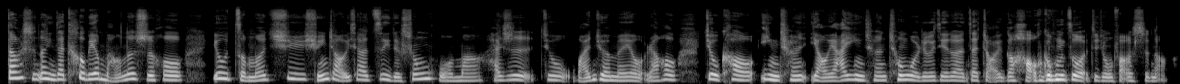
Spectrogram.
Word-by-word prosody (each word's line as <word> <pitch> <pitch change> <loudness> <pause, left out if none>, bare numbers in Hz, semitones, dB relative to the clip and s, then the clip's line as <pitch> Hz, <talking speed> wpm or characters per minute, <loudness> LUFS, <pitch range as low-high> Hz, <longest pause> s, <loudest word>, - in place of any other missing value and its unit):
当 290 +1 +5
时， 250 -7 -4
那 270 - +4
你 245 - +5
在 230 - +2
特 275 +5 +1
别 250 +2 +5
忙 195 -7 -1
的 250 +3 +3
时 230 -4 0
候， 200 -1 +1 0.3
又 275 -1 +4
怎 195 -7 -3
么 185 +5 0
去 245 +3 -2
寻 230 0 +1
找 225 -8 -1
一 - - 0
下 210 +1 -2
自 210 +4 -6
己 220 - 0
的 170 - -2
生 245 +10 0
活 170 -11 -5
吗？ 175 +2 -6
还 - - -5
是 205 0 -2
就 200 -4 -3
完 155 +5 -2
全 215 -4 +3
没 175 -1 -1
有， 165 -3 -2
然 175 - -4
后 215 -2 -1 0.2
就 240 -2 +4
靠 205 -3 +1
硬 220 -5 +4
撑， 205 0 -1
咬 175 -5 -1
牙 170 +4 -1
硬 215 -2 +2
撑 190 0 -3
撑 215 +2 +2
过 200 -4 +2
这 180 - -3
个 185 - -1
阶 185 -1 -3
段， 180 -2 -3
再 190 - -3
找 160 - -6
一 160 - -5
个 180 +2 -1
好 175 - +1
工 215 +3 +7
作 200 -3 +4
这 185 - -7
种 165 -1 -1
方 170 - -3
式 165 +2 -7
呢？ 160 - -7
205 Hz, 305 characters per minute, -20 LUFS, 180-225 Hz, 0.3 s, 工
